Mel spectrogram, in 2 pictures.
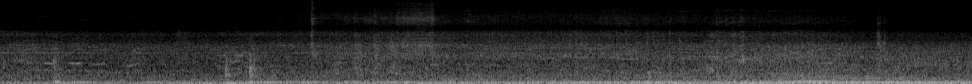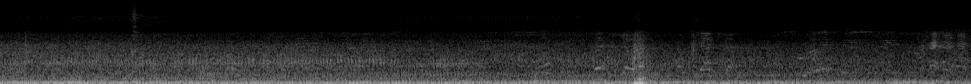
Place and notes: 左營區果峰里, Kaohsiung City - In the bazaars and markets
In the bazaars and markets within the community, Traffic Sound, The weather is very hot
